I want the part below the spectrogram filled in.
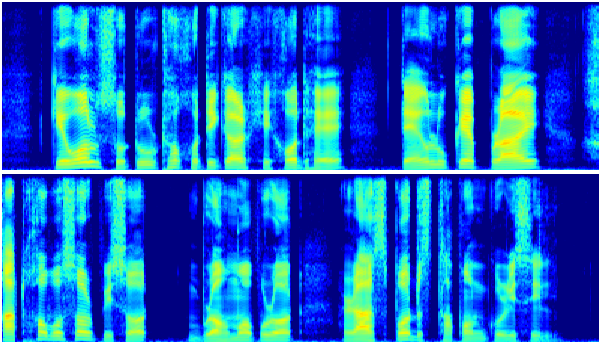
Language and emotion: Assamese, neutral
